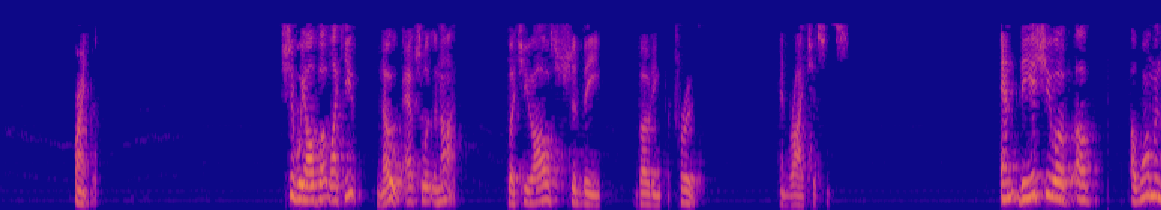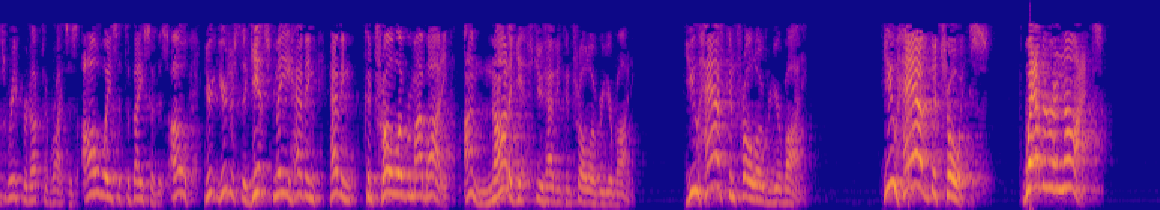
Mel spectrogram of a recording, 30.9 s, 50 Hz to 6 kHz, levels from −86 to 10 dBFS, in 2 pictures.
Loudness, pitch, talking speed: -23 LUFS, 175 Hz, 135 wpm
